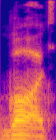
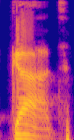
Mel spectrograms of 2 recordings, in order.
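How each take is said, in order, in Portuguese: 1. A vogal é um som de O forte. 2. A vogal é um som de A. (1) "Não é esse som forte de O" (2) "é um som de A"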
